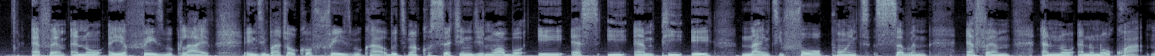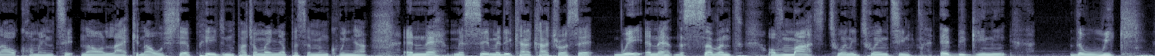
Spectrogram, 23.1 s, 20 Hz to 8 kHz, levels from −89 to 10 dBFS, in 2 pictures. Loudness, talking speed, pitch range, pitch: -17 LUFS, 150 wpm, 100-115 Hz, 110 Hz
